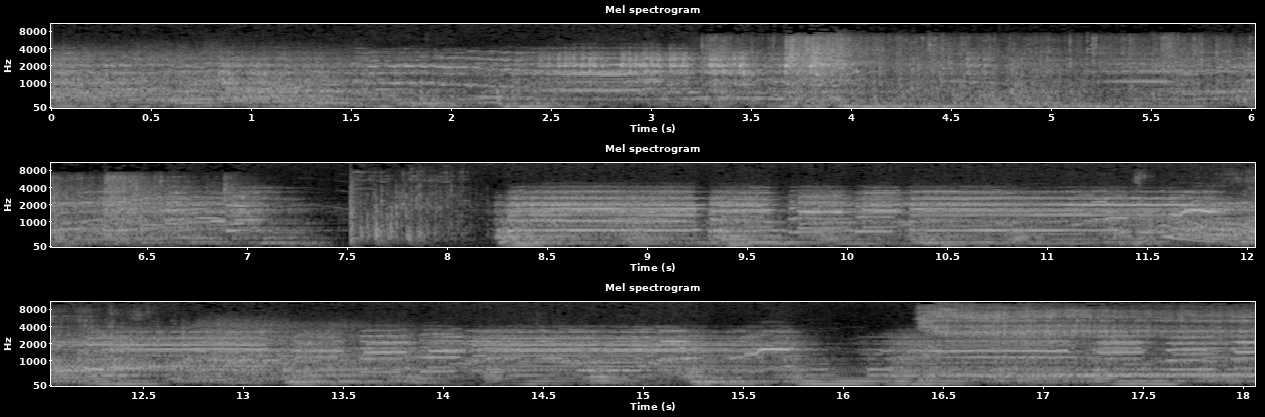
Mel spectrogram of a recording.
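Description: Dramatic orchestral score led by brass, cutting out briefly a little under halfway through and then resuming.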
